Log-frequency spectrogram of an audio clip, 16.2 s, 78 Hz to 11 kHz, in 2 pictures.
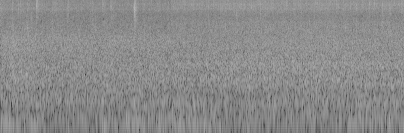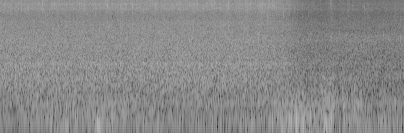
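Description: Heavy monsoon rain pouring down in a steady, dense hiss. About 14 seconds in, the hiss thins and a lower, uneven rumble takes over.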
